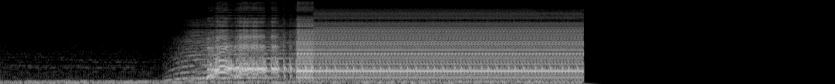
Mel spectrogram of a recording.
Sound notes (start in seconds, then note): 1.6 computer buzzing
